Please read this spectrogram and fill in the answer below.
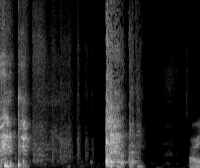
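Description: Coughing: two sharp coughs right at the start, then another bout about two seconds in.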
